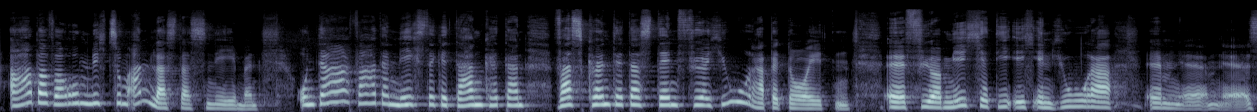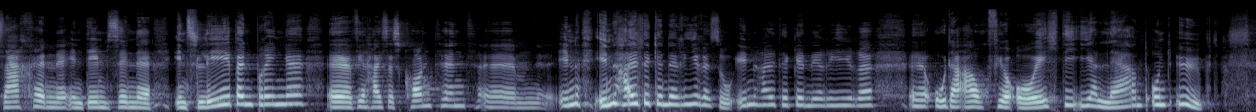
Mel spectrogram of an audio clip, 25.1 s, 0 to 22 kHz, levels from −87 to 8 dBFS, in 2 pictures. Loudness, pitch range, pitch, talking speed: -19 LUFS, 185-280 Hz, 245 Hz, 140 wpm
